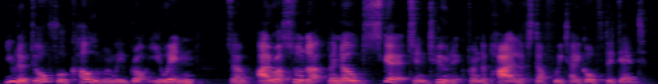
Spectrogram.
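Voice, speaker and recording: A woman playing a kindly male prison guard with a folksy, polite and gentle way of talking. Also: fairly low pitch, expressive, fairly quick.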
